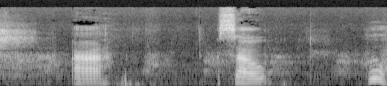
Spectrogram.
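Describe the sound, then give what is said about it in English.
A dog barks three separate times with pauses in between, each bark sharp, tonal and moderately loud, over a quiet background, coming from among nearby cabins. “There's other cabins around, so that's why there's a dog barking.”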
